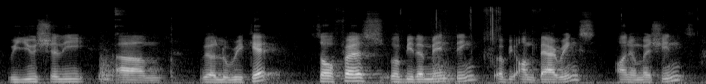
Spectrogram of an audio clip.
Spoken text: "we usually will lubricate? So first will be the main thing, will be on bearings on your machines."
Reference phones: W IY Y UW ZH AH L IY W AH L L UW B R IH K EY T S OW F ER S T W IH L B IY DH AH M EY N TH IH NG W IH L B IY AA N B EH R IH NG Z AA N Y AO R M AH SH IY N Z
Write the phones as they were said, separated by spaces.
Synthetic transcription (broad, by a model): W IY Y UW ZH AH L IY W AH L L UW B R IH K EY T S OW F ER S T W IH L B IY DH AH M EY N T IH NG W IH L B IY AA N B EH R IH NG S AA N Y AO M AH SH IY N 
